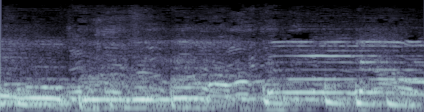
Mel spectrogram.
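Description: Several young people's voices chattering and calling out together, over background music.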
